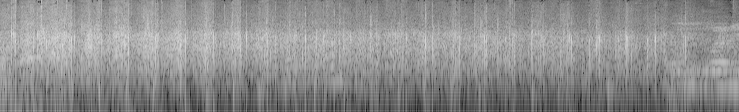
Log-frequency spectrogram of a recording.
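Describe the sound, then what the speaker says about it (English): Loud, vigorous applause from dinner guests at an awards banquet, with many hands clapping in a dense, energetic roll that continues throughout and eases slightly at the very end. "Please join me in a round of applause for all of our guests and awardees."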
